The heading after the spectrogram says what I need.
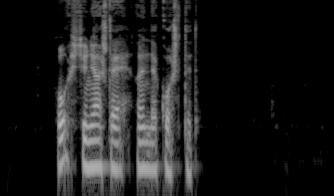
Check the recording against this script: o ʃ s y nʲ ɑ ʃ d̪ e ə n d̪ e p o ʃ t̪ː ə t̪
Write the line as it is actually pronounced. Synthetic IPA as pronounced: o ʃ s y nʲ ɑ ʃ t̪ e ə n d̪ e k o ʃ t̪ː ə t̪

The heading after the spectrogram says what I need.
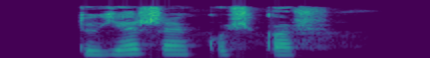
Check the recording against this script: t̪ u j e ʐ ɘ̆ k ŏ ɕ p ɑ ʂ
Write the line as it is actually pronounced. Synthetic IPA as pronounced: t̪ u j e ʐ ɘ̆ k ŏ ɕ k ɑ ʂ

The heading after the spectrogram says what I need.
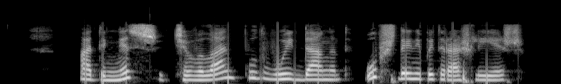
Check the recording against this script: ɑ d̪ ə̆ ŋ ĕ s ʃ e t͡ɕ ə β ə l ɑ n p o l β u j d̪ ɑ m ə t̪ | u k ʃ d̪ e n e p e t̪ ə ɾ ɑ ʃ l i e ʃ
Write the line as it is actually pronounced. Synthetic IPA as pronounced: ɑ t̪ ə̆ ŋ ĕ s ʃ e t͡ɕ ə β ə l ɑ n p u l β u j d̪ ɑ ŋ ə t̪ | u p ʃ d̪ e n e p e t̪ ə ɾ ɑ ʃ l i e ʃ

